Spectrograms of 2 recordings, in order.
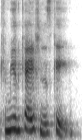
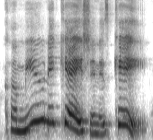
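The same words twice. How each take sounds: First: Said in the usual way. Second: "Communication is key" said slowly, each word weighted; slow emphatic. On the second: Shown as a demonstration. Slowly repeating her key point to viewers, emphatic. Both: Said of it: "Let me write it down".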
